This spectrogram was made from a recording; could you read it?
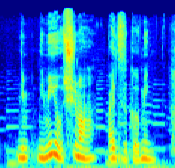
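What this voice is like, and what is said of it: Quiet, hushed question. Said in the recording (Chinese): “还问那么小声”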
